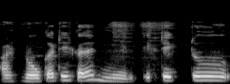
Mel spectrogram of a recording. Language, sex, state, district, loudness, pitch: Bengali, male, West Bengal, Kolkata, -16 LUFS, 195 Hz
